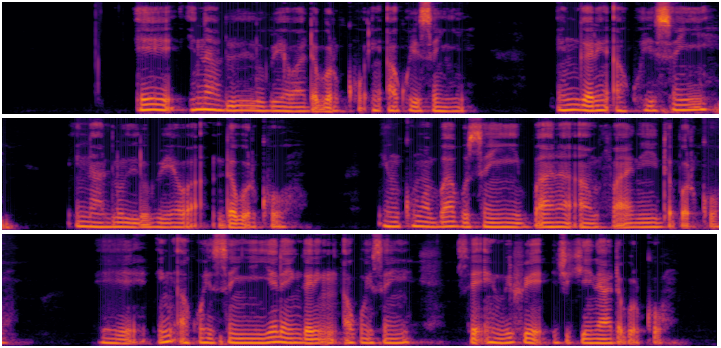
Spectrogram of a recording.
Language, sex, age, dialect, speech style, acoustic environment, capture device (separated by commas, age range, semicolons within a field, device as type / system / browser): Hausa, male, 25-34, Nigeria - Kano, relaxed, silence, mobile / Linux / Chrome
